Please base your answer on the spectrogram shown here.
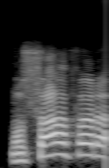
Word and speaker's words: முசாஃபிர்: முசாஃபிராக இருக்கிறோமா? அப்படிங்கிற விஷயத்த பார்க்கணும். இப்ப சஃபர்ல இருக்கிறவங்க, சஃபர்னா என்ன? பயணம். சஃபர்ல இருக்கிறவங்களுக்கு என்ன பேரு அரபியில? முசாஃபிர். இப்ப நெறைய முஸ்லிம் ஊர்கள்ல முசாஃபிர், இத வந்து முசாஃபர், முசாபர் அப்படின்லாம் உச்சரிப்பாங்க.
